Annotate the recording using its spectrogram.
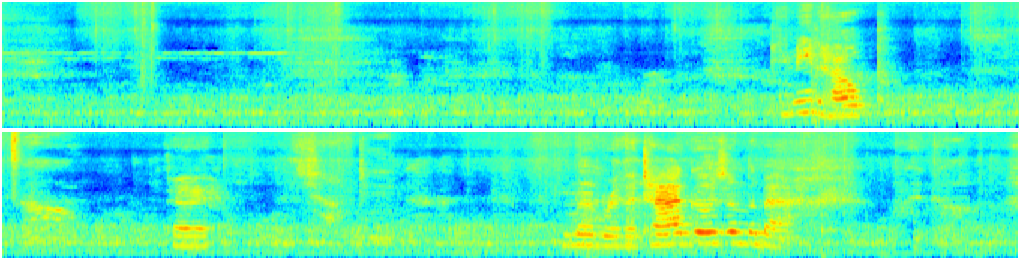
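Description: A brush swishes through long hair.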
